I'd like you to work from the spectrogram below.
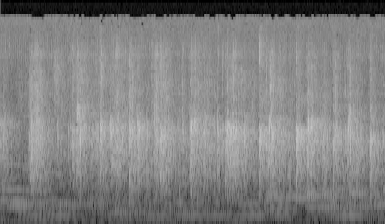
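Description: Clapping from an audience at a Christian retreat, giving applause to God, heard as repeated bursts of many hands over sustained musical tones.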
